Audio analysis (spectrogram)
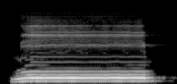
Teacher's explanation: میم کا مخرج ہے دونوں ہونٹوں کی خشکی کا حصہ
